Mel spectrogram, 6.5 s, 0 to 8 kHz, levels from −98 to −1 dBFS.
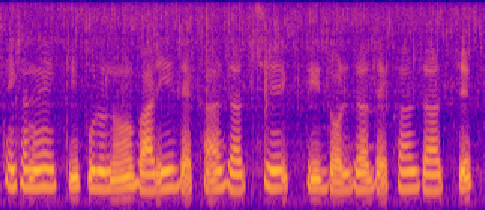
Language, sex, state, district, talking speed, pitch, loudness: Bengali, female, West Bengal, Malda, 95 wpm, 190 Hz, -24 LUFS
